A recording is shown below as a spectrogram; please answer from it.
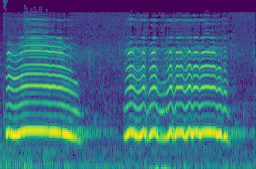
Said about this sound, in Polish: Dzień dobry panie Puszczyku, co u pana słychać?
